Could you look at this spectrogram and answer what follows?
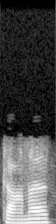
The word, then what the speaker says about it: Dana: This is Donna B., recovered compulsive overeater and bulimic, calling from Denver. My name is spelled D-A-N-A This paragraph reminds me of the phrase later on about strange mental blank spots.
